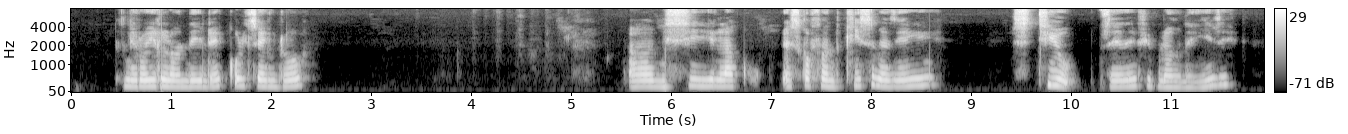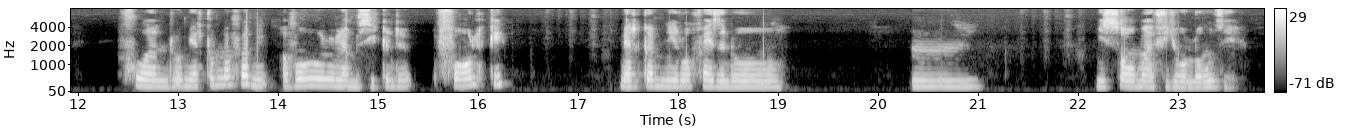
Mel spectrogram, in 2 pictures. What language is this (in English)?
Antankarana Malagasy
